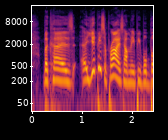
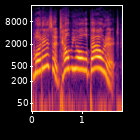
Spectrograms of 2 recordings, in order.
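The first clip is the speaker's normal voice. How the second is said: very high, loud, gushing interest; flirty stranger; 12 semitones higher, 9 dB louder than usual. Retold or imitated. Man quizzing the guide about the tour, flirty. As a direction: imitate an over-keen flirt, loud and pitched up. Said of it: "he's trying to flirt with me".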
